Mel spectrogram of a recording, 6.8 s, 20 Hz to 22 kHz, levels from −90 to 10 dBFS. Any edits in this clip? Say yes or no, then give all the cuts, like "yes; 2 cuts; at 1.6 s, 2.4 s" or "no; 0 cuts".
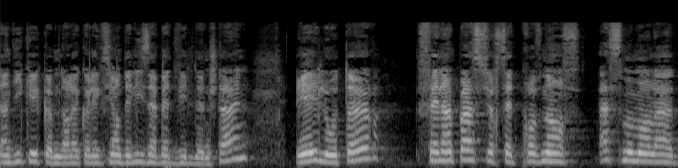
no; 0 cuts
